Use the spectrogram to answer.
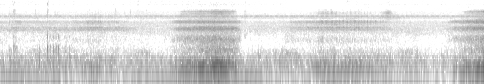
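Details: Doberman snoring in deep sleep: low, rumbling snores rising and falling with each breath, with a louder snorting inhale in the middle.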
